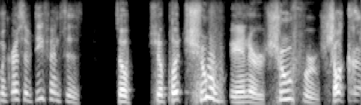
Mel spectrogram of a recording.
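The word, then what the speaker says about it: Shough: I think Shoo is going to be that's what his name is Shoo. The GH is silent.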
